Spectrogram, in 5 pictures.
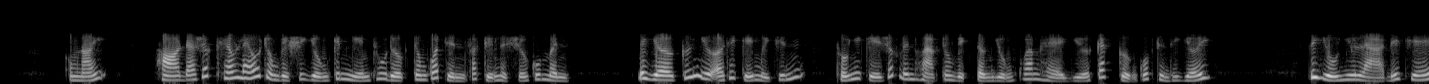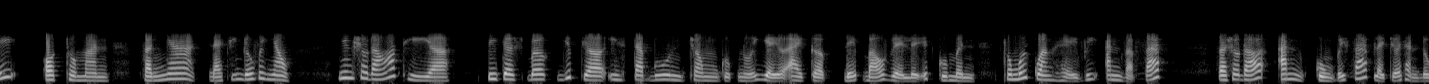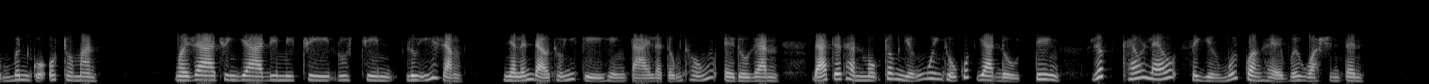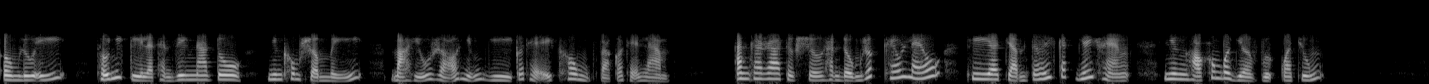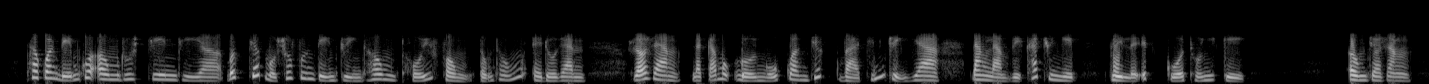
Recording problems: phone-call audio

